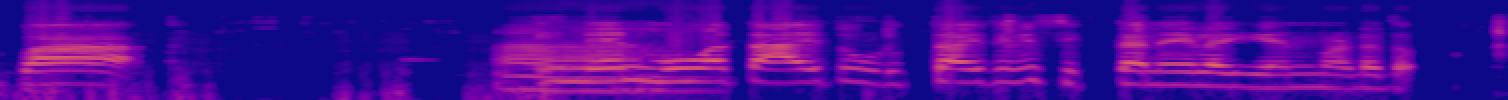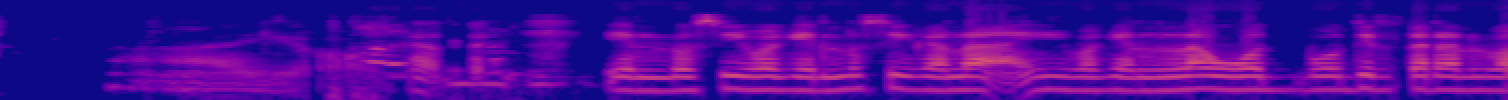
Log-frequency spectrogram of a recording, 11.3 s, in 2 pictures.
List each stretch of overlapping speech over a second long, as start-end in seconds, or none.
none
